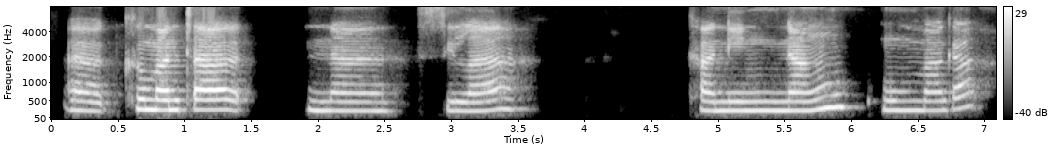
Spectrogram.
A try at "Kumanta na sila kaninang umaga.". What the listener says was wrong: Yes, yes, yes, yes, yes. Very good, and you got it.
